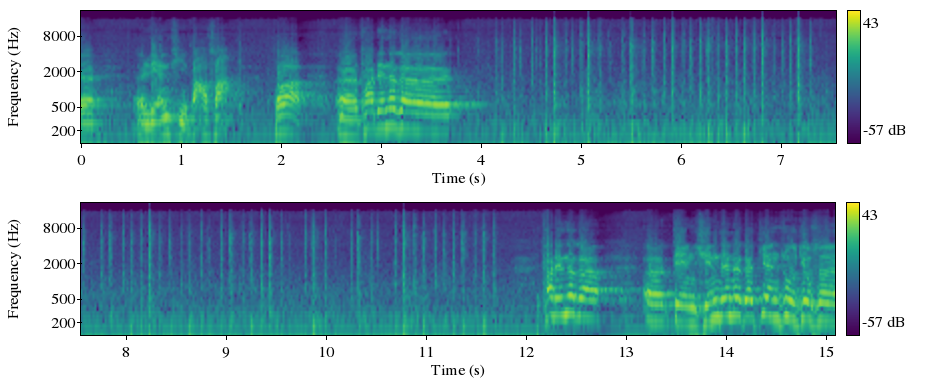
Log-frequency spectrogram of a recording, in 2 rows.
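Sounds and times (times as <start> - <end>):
low electrical hum: 0.0 - 15.0
laptop keyboard keys clicking: 3.7 - 11.8.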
